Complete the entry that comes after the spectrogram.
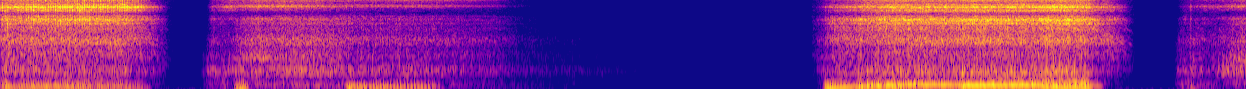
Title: Me Snoring whilst relaxing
